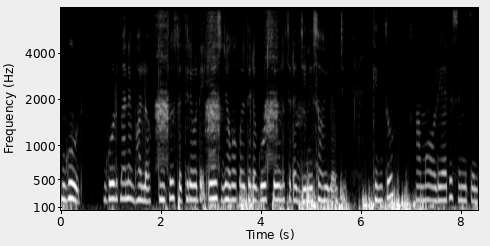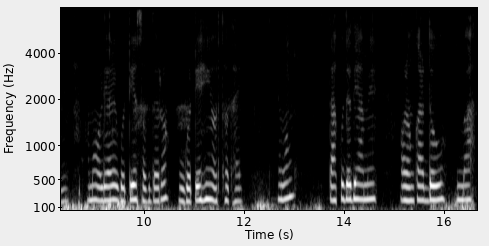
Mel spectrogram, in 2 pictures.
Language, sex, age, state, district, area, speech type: Odia, female, 30-45, Odisha, Subarnapur, urban, spontaneous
